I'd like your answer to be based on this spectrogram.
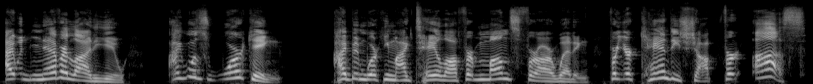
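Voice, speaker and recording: A woman's voice: a little high, very animated, normal speed, pushed and bright, no room sound, studio quality, pitched above the performer's own voice. A woman voicing an angry, heartbroken young female pony in a dramatic story reading, impassioned and pleading. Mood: shouting, distraught.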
